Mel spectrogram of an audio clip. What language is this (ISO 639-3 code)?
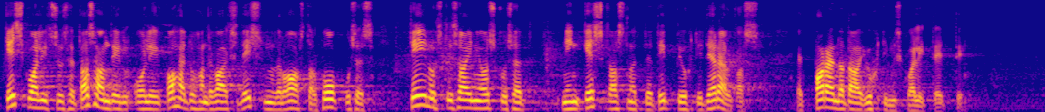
est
